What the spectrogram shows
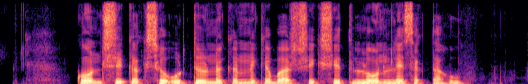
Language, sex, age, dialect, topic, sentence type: Hindi, female, 18-24, Marwari Dhudhari, banking, question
